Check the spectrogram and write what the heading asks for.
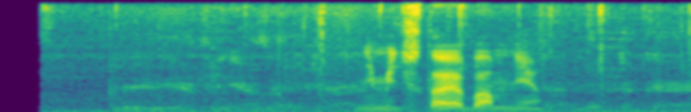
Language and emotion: Russian, angry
